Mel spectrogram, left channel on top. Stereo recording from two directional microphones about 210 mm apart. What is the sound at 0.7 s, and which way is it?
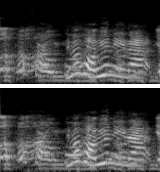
Speech, centre (ahead or behind).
